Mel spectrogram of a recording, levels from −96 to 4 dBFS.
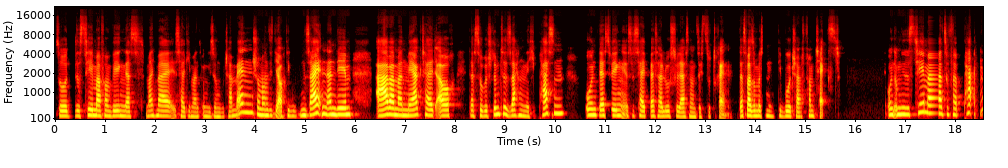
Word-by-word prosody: so 175 -7 -1
das 170 +1 -9
Thema 195 -1 +2
von 180 -1 -5
wegen, 180 0 -2
dass 165 0 -6
manchmal 175 -1 -1
ist - - -13
halt 160 -1 -6
jemand 155 -2 -8
irgendwie 160 -1 -8
so 155 - -10
'n 150 - -6
guter 160 +3 -8
Mensch, 290 - -1
und 220 - +2
man 200 -1 +2
sieht 190 0 -10
ja - - +3
auch - - -17
die 185 -3 -6
guten 180 +4 -2
Seiten 235 +3 +6
an 225 0 +5
dem, 225 +1 +4 0.4
aber 220 +4 +9
man 195 -2 +2
merkt 205 +3 +2
halt 195 -3 0
auch, 190 +1 +3 0.3
dass 185 -3 -8
so 185 - -4
bestimmte 225 +7 -1
Sachen 190 0 -2
nicht 165 -2 -10
passen, 260 +3 0 0.4
und 210 0 0
deswegen 190 0 0
ist 165 - -9
es 175 +1 -14
halt 170 -1 -1
besser 170 -1 -3
loszulassen 160 -2 -4
und 150 - -6
sich 150 -2 -12
zu 150 -1 -17
trennen. - - -4
Das 170 +3 -5
war 190 -1 +7
so 175 - -2
'n - - -2
bisschen 175 -2 -6
die 180 - -6
Botschaft 160 -2 -4
vom 180 -1 -5
Text 345 - -7 0.9
und 220 +1 0
um 225 0 +3
dieses 225 -1 0
Thema 270 -1 +2
zu 230 - -9
verpacken, 220 - -4
190 Hz, 200 wpm, -21 LUFS, 170-225 Hz, 0.9 s, aber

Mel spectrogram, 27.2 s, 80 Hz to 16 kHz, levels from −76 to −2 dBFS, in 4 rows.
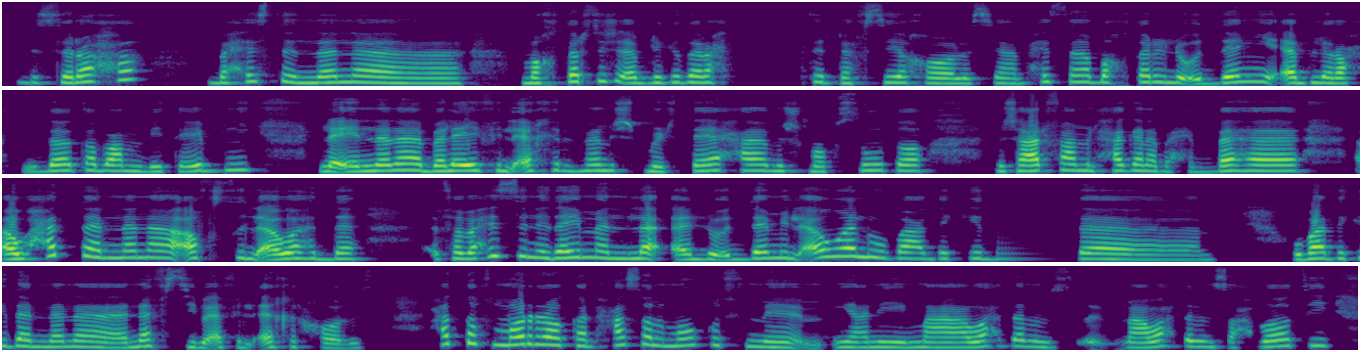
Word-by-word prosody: بصراحة 255 +10 0 0.3
باحس 285 +6 -5
إن 240 -3 0
أنا 260 +2 +2 0.8
ما 225 - +1
اخترتش 285 +5 0
قبل 230 0 +1
كده 255 +1 +1
راحتي 250 - -2 0.4
النفسية 230 0 -3
خالص، 215 -3 -2
يعني 215 -1 -4
باحس 275 +6 -7
إن 270 - +1
أنا - - +1
باختار 265 0 -2
اللي 250 -3 +2
قُدّامي 245 +6 +1
قبل 230 +1 +3
راحتي، 220 0 -2
وده 240 +4 +2
طبعًا 245 -3 0
بيتعبني 230 +6 -3 0.3
لإن 215 +2 +4
أنا 260 +2 +5
بالاقي 240 +1 +6
في 245 - -13
الآخر 235 +3 -2
إن 225 +2 -6
أنا 245 - 0
مش 240 -2 -7
مرتاحة، 235 +4 0
مش 230 -1 -7
مبسوطة، 240 +3 -3 0.3
مش 220 +1 -8
عارفة 240 +3 +6
أعمل 250 -2 +1
حاجة 240 +1 0
أنا 240 - 0
باحبها، 235 +4 +2 0.3
أو 225 0 +8
حتى 370 -1 +1
إن 280 -2 -1
أنا 285 -2 +3
أفصل 260 -1 -3
أو 230 - +7
أهدى، 240 -2 -1 0.4
فباحس 260 +9 0
إن 295 -5 -1
دايمًا 275 +1 +2
لأ 245 -4 +2
اللي 215 +1 0
قُدّامي 255 +8 +1
الأول 315 +7 +3
وبعد 255 -4 -1 0.2
كده 230 -3 -9 1.4
وبعد 245 +3 +4
كده 270 +3 -2
إن 235 -2 -2
أنا 230 -4 0
نَفْسي 245 -1 -3
بقى 210 - -1
في 225 - -25
الآخر 225 +2 -5
خالص، 190 -3 -8 0.2
حتى 355 +3 0
في 330 - -9
مرّه 325 +1 +5
كان 275 -4 -3
حَصَل 295 +2 -2
موقف 300 +2 -4
م 245 -2 -4 0.3
يعني 220 0 -2
مع 215 -1 0
واحدة 255 +4 -1
من 230 -3 -5
ص 210 - -22 0.3
مع 205 0 +1
واحدة 250 +3 0
من 235 -1 -3
صاحباتي، 255 +6 -4
245 Hz, 180 wpm, -21 LUFS, 225-265 Hz, 1.4 s, أو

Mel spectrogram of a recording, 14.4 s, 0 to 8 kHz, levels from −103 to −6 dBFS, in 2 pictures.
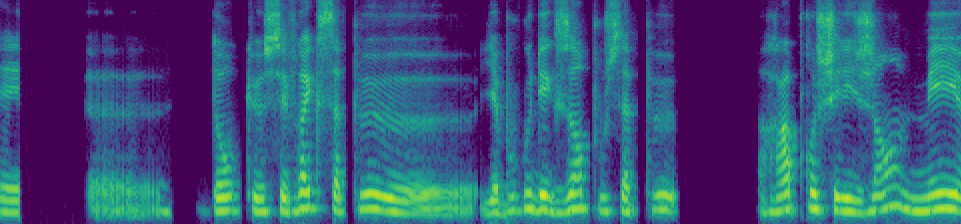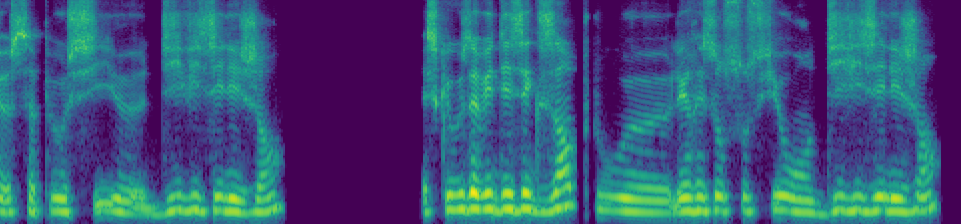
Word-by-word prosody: Et 160 -1 -2 0.5
heu, - - -13 0.5
donc 180 +1 -1
c'est 175 +1 +4
vrai 215 +5 +2
que 215 - -5
ça 185 - +1
peut, 205 - -3 0.2
heu 70 - -4
il - - -13
y - - 0
a - - 0
beaucoup 185 +5 -3
d'exemples 195 +1 +1
où 175 - -4
ça 175 0 -1
peut 195 -1 -3 0.6
rapprocher 200 +3 +1
les 175 -1 +4
gens 190 +9 -3
mais 195 +3 +4
heu, - - -3
ça 170 0 +1
peut 175 - -7
aussi, 165 - -1
heu, 75 -2 -6
diviser 185 - -3
les 175 -1 +4
gens. 170 +7 -4 1.0
Est-ce - - +1
que 195 - -1
vous 205 +1 +5
avez 210 0 +8
des 205 +1 +5
exemples 210 +5 0
où 180 -2 -2
heu, 160 -2 -2
les 175 - +2
réseaux 180 +1 0
sociaux 180 +1 -3
ont 160 -1 -3
divisé 180 +4 -1
les 175 -1 +4
gens? 185 +7 -4
180 Hz, 185 wpm, -24 LUFS, 170-200 Hz, 1.0 s, avez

